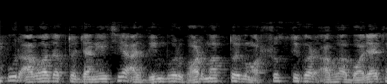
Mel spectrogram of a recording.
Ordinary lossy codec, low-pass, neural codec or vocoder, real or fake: none; none; none; real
